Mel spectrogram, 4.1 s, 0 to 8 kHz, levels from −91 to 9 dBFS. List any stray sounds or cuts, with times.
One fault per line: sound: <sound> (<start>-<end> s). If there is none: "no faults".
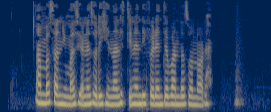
sound: whoosh (3.5-3.7 s)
